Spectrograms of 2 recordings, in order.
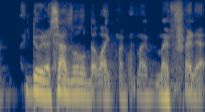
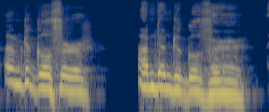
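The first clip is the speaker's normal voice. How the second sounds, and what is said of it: Imitates another person's voice. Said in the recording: “I start doing him, I do a good impression of him.”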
